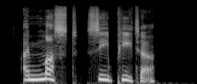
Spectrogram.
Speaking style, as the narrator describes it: cried Lady Mary

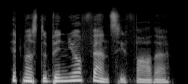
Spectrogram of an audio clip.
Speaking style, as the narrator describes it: said his wife, regarding him anxiously

